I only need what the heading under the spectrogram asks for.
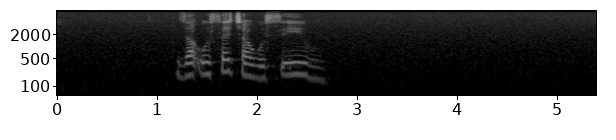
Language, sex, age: Venda, female, 24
